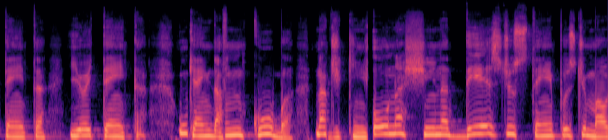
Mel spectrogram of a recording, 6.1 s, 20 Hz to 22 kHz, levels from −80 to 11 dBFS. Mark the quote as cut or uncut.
cut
